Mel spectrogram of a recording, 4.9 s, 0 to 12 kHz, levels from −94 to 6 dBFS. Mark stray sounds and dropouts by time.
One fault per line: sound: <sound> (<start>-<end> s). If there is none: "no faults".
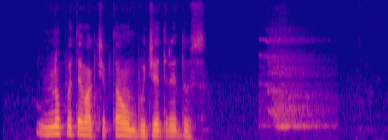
sound: squeak (3.2-4.2 s)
